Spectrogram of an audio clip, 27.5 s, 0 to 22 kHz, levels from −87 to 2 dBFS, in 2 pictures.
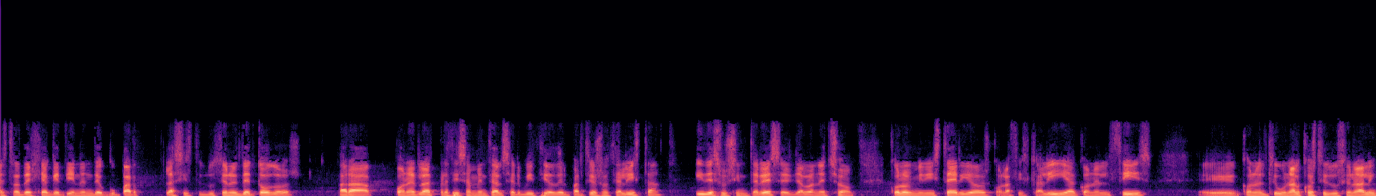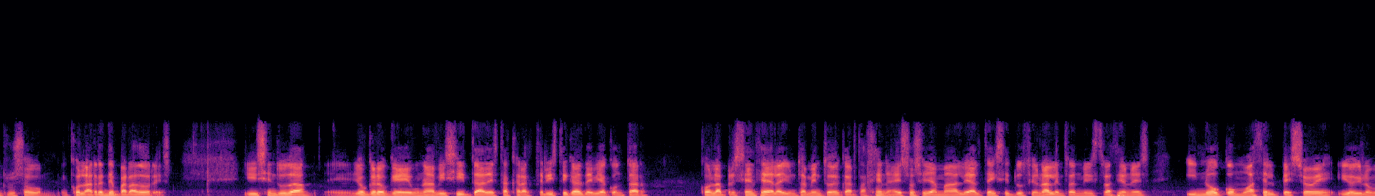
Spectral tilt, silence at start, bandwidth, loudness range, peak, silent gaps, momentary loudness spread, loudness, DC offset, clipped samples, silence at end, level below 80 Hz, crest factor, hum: -6 dB/octave; 0 s; 8.6 kHz; 2 LU; 0 dBFS; none; 8 LU; -18 LUFS; under 0.1%; under 0.1%; 0 s; -48 dBFS; 18 dB; none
